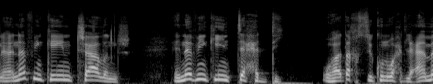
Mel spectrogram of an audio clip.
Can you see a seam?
yes; 1 cut; at 3.1 s

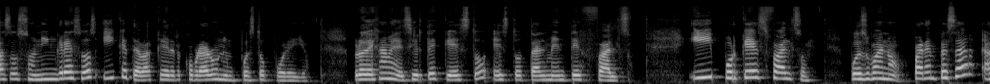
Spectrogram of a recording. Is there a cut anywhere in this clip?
no; 0 cuts

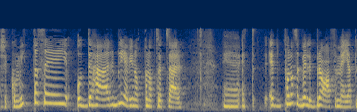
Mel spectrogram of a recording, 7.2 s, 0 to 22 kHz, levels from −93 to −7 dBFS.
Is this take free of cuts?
no; 1 cut; at 5.4 s

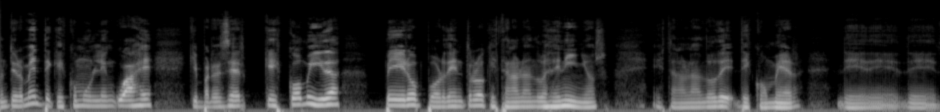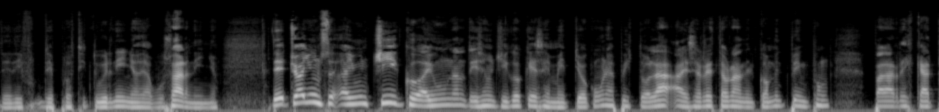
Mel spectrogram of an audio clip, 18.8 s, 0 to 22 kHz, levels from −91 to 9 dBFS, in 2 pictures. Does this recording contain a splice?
no; 0 cuts

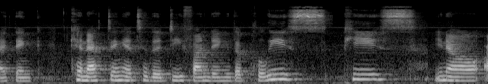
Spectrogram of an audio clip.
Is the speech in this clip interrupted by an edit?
yes; 1 cut; at 3.3 s

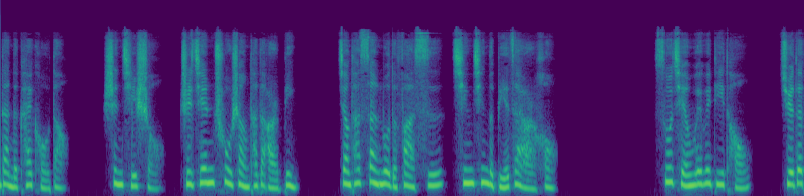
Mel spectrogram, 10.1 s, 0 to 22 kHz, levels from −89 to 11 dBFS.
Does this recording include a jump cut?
no; 0 cuts

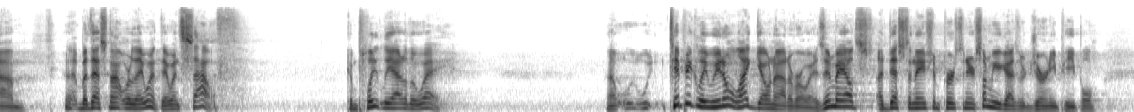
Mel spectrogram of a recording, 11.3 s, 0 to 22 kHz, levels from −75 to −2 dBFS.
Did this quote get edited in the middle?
no; 0 cuts

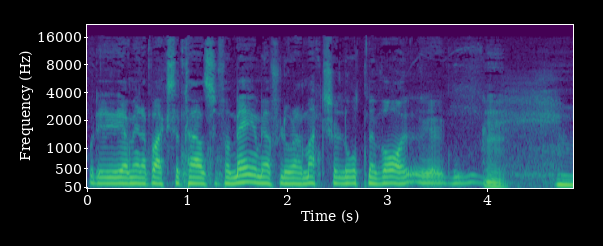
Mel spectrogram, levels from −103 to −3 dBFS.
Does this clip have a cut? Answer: yes; 1 cut; at 3.9 s

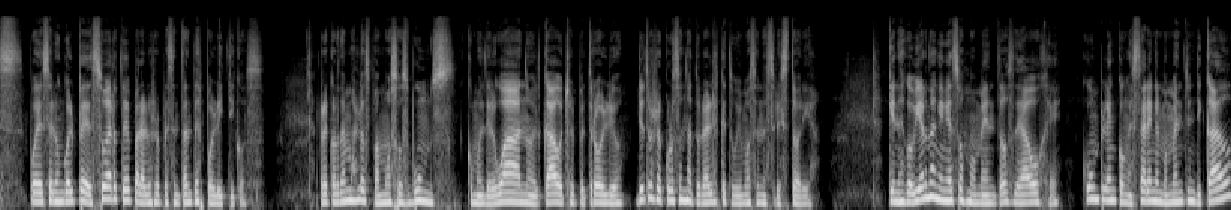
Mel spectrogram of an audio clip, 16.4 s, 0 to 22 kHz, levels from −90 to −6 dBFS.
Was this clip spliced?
yes; 1 cut; at 6.1 s

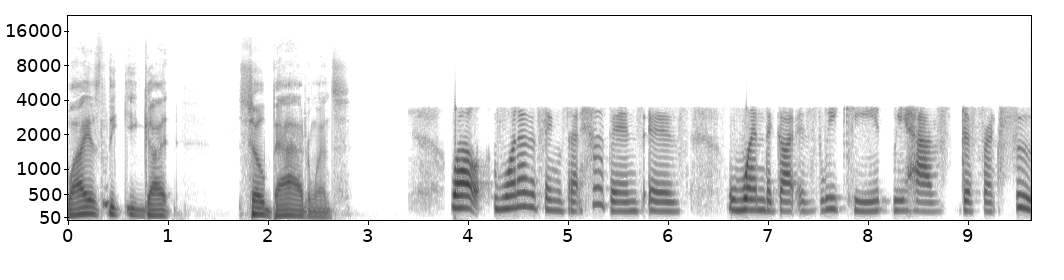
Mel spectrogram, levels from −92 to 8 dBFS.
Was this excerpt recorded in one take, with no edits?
no; 2 cuts; at 2.4 s, 8.2 s

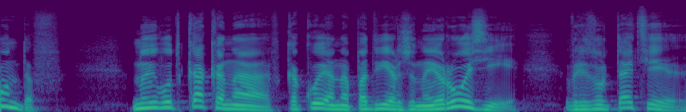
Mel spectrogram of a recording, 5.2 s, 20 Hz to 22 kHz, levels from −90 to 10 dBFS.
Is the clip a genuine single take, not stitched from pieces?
yes; 0 cuts

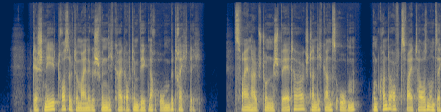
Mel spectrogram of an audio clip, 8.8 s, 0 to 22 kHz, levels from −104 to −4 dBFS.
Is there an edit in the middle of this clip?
yes; 2 cuts; at 4.5 s, 6.1 s

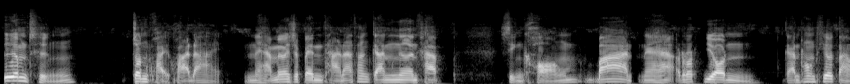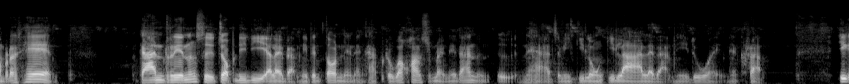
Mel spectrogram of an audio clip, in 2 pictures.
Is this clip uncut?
no; 2 cuts; at 4.2 s, 6.3 s

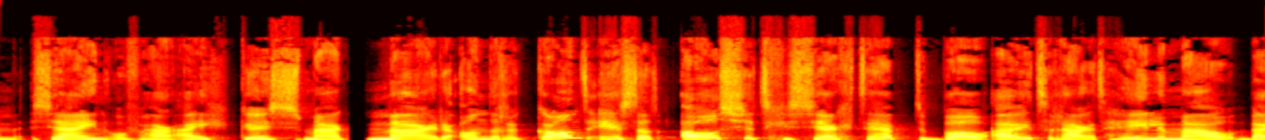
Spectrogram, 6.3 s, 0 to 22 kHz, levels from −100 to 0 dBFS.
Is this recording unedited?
no; 1 cut; at 1.7 s

